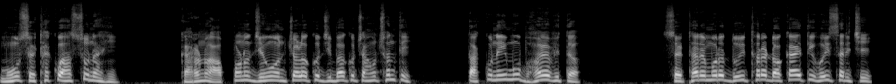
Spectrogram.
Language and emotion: Odia, fearful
